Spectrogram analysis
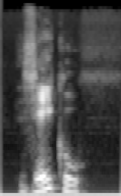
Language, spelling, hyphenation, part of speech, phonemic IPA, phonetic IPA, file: Dutch, zeekoe, zee‧koe, noun, /ˈzeː.ku/, [ˈsei̯.ku], Nl-zeekoe.ogg
- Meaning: 1. manatee, marine mannal of the order Sirenia 2. common hippopotamus (Hippopotamus amphibius) (now exclusively used when rendering Afrikaans seekoei)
